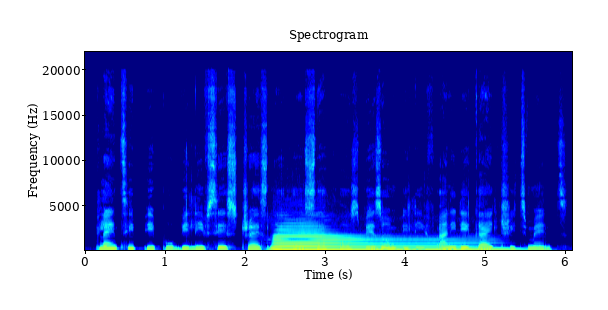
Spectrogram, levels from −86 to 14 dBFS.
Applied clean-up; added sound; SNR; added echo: none; Wind instrument, woodwind instrument; -4 dB; none.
